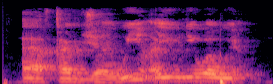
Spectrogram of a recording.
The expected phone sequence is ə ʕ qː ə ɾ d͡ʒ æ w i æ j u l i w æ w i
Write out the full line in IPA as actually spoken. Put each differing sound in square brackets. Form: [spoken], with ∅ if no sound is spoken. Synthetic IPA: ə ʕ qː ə [l] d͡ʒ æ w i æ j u l i w æ w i

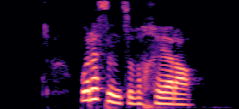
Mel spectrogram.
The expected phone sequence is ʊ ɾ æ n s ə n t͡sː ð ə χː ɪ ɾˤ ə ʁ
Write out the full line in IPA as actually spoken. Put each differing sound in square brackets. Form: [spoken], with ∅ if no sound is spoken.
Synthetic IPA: ʊ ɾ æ [∅] s ə n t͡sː [v] ə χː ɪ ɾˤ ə ʁ

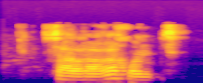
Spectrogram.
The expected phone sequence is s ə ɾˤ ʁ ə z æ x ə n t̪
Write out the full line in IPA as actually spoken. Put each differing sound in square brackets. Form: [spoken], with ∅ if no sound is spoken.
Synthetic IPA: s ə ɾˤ ʁ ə [ʁ] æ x ə n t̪

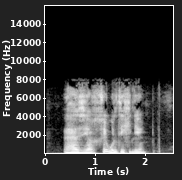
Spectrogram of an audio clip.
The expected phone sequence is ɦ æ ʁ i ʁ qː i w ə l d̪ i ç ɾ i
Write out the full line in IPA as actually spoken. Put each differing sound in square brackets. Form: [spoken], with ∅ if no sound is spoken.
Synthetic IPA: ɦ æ [z] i ʁ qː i w ə l [t̪] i ç [l] i

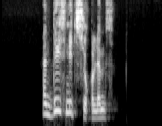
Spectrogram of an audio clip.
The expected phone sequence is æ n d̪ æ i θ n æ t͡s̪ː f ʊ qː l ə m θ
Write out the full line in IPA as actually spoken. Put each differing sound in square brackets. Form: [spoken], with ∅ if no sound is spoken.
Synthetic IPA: æ n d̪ æ [j] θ n [i] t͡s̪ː [s] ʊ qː l ə m θ

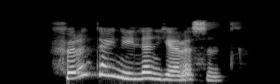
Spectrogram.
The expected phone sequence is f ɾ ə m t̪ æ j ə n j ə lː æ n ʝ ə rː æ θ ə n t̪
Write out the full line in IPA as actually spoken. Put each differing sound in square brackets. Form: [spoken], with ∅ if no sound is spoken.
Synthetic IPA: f ɾ ə [n] t̪ æ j ə n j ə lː æ n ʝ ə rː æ [s] ə n t̪

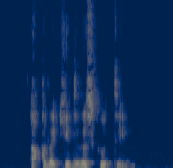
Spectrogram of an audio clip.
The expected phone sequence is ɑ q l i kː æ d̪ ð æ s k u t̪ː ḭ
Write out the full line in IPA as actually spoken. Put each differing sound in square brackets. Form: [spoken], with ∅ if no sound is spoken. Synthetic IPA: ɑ q l [æ] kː [i] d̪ ð æ s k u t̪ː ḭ

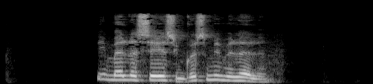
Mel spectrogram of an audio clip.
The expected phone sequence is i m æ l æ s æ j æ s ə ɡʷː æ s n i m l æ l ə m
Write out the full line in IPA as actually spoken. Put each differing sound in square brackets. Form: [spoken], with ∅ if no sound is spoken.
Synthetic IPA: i m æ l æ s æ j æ s ə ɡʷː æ s [m] i m l æ l ə [n]

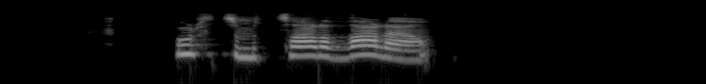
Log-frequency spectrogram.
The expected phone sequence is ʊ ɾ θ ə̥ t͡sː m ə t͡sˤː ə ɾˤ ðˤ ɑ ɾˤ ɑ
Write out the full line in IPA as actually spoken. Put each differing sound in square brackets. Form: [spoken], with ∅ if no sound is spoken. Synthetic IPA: ʊ ɾ θ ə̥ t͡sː m ə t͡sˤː [ɑ] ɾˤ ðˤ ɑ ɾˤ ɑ

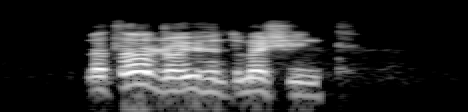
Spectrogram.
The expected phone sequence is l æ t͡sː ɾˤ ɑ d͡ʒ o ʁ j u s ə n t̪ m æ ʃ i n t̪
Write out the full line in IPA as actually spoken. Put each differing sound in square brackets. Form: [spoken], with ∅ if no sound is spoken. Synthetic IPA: l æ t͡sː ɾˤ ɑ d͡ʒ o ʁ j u [θ] ə n t̪ m æ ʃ i n t̪

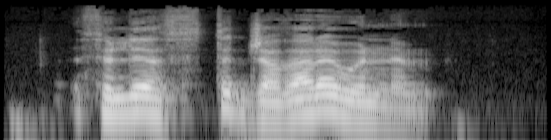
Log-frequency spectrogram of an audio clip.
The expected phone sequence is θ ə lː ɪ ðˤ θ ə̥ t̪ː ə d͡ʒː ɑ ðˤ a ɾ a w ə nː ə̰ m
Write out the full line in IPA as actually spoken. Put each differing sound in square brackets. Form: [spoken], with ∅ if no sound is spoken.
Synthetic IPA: θ ə lː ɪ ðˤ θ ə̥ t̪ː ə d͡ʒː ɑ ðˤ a ɾ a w ə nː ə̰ m

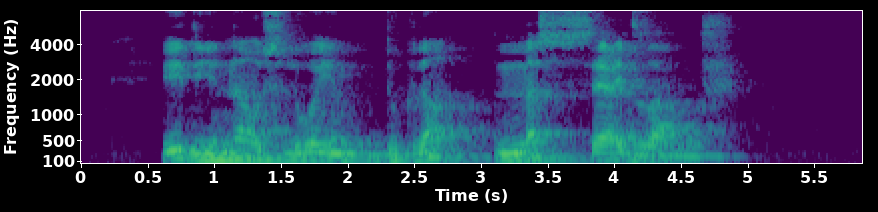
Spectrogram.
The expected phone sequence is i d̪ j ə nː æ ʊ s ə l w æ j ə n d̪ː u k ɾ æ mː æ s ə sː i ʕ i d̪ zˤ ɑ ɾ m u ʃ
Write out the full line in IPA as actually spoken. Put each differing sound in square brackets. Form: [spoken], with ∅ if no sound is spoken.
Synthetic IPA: i d̪ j ə nː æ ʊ s ə l w æ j ə n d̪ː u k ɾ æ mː æ s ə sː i ʕ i d̪ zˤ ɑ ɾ m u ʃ

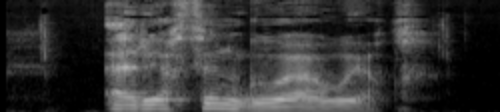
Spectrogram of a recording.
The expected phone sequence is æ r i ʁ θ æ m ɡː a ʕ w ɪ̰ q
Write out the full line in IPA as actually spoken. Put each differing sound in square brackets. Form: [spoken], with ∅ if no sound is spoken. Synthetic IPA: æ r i ʁ θ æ [n] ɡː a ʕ w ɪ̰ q

